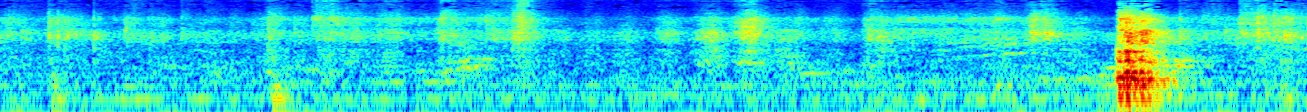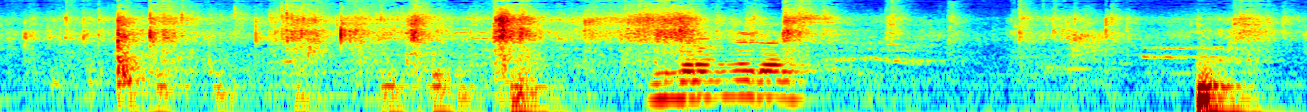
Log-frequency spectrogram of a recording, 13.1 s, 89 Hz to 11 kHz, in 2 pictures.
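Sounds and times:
plastic wrap rustling and scraping: 0:00.0 - 0:13.0.

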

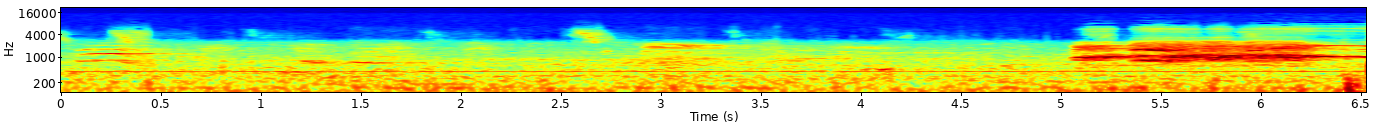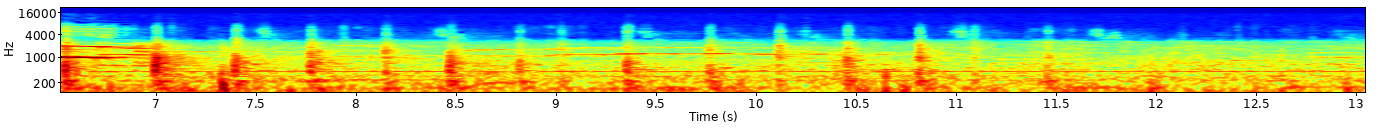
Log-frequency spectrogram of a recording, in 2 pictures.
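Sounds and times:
rooster crowing: 0:05.0 - 0:07.2.

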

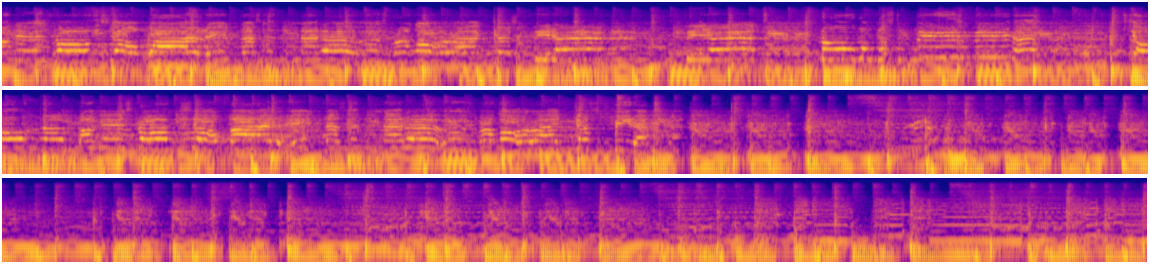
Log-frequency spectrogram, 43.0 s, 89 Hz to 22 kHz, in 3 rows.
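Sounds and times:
person singing: 0:00.0 - 0:23.0
rock band playing: 0:00.0 - 0:42.9.

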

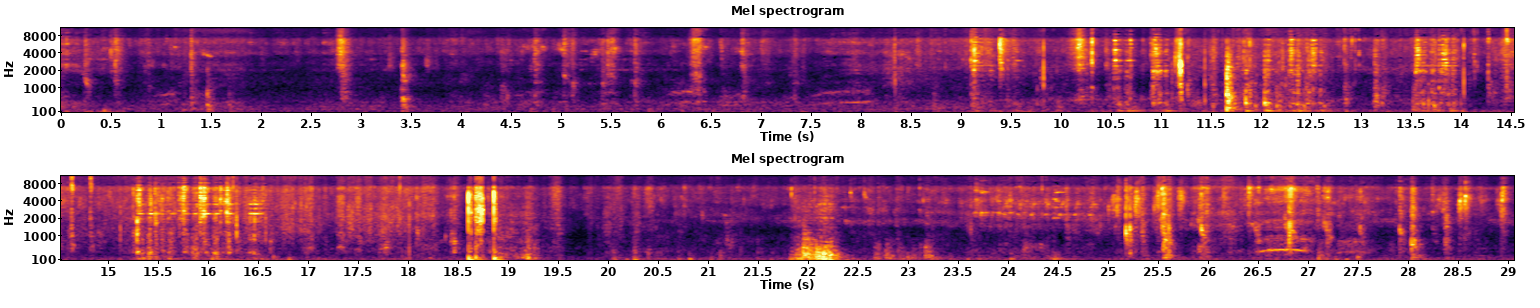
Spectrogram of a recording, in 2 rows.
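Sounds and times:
skunks scratching and rustling: 0:08.1 - 0:21.1, 0:24.7 - 0:29.0.

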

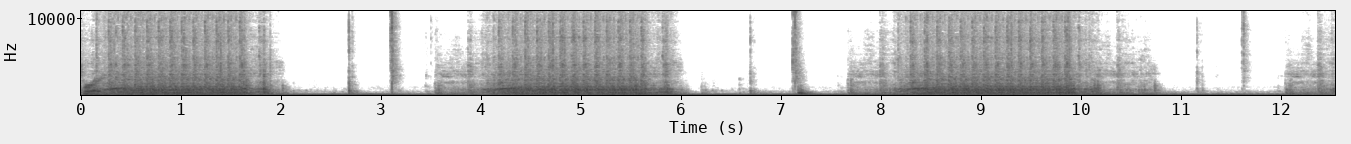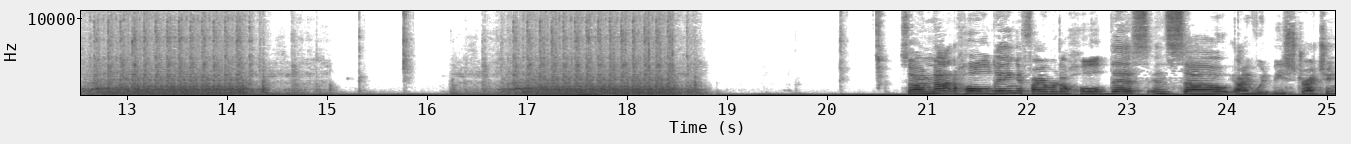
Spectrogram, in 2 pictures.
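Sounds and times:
sewing machine stitching: 0:00.0 - 0:02.1, 0:03.5 - 0:06.1, 0:07.6 - 0:10.8, 0:12.0 - 0:15.2, 0:16.2 - 0:18.8.

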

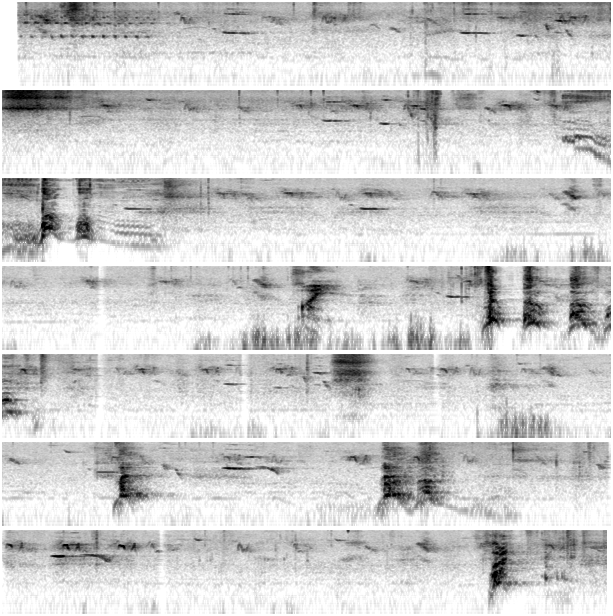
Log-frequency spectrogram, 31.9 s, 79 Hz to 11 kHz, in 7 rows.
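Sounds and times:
dog barking: 0:08.8 - 0:10.4, 0:17.3 - 0:18.5, 0:23.7 - 0:24.1, 0:25.6 - 0:26.4, 0:31.0 - 0:31.5.

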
